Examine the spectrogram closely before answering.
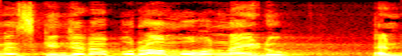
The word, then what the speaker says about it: Kinjarapu: And my name is Kinjarapu Ram Mohan Naidu. And when some people say Kinjarapu, there might be some problem with them. They can't pronounce it the way I pronounce it.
